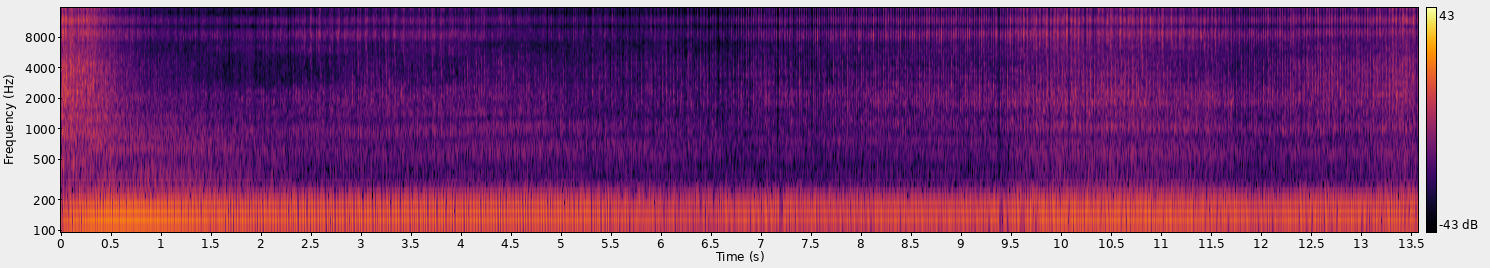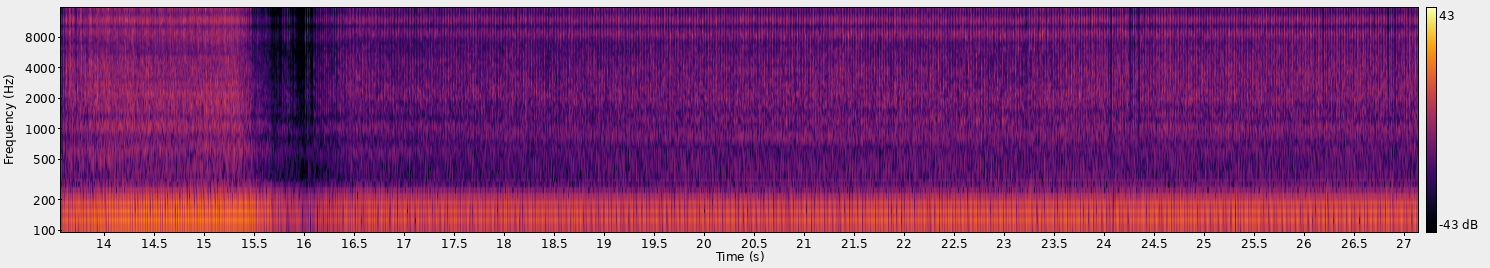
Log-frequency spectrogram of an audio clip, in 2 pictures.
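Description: LS V8 with open upright headers in a swapped Crown Victoria catching and settling into a loud, lumpy idle. About halfway through it revs up briefly, then drops back to a steady idle.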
